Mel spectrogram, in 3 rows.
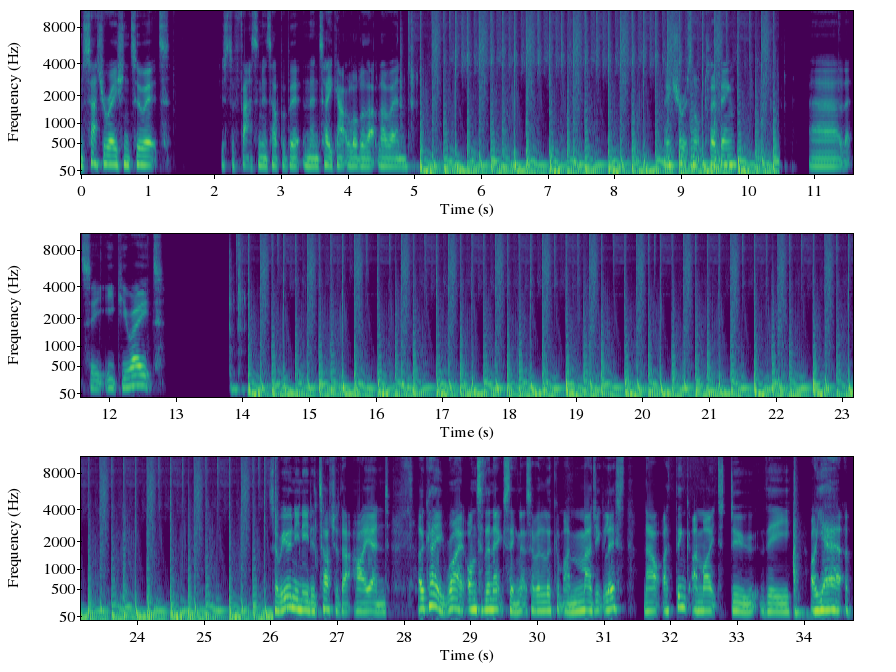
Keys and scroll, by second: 4.9 space, 10.4 space, 13.9 space, 26.0 space, 26.7 super+space, 26.9 super+s.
